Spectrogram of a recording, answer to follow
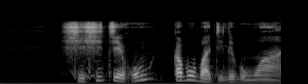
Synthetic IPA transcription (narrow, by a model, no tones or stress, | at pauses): ʃiʃit͡ʃʼeɣʊ | kʼabʊbadilebʊŋwaː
